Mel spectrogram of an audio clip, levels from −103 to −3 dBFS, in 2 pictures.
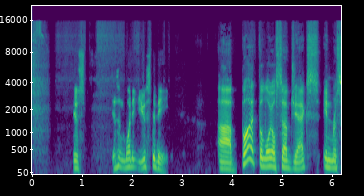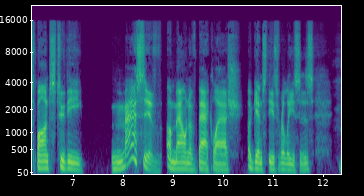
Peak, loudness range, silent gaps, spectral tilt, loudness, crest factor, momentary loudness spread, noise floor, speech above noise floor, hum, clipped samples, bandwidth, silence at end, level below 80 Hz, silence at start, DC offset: -4 dBFS; 6 LU; none; -4.5 dB/octave; -25 LUFS; 22 dB; 14 LU; -87 dBFS; 62 dB; none; under 0.1%; 16 kHz; 0 s; -66 dBFS; 0 s; under 0.1%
